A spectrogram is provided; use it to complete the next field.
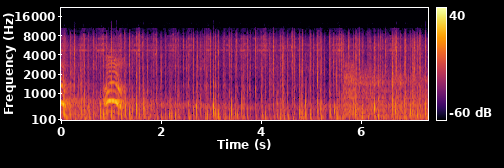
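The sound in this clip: Hoofbeats of cavalry horses ridden off by a patrol near Fort Laramie, a steady stream of many rapid, overlapping clip-clop strikes that continue evenly throughout.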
